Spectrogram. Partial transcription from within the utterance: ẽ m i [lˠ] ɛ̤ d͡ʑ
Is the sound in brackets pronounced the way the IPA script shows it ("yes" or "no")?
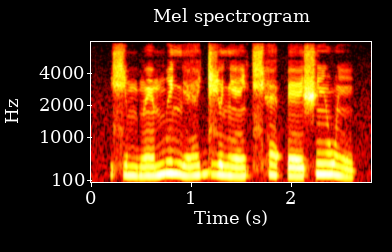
no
